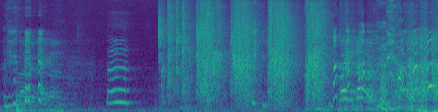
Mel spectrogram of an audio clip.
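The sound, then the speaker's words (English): An audience bursts into loud clapping mixed with laughter after a man's speech. The claps come in dense, uneven bursts that continue to the end. “So you all need to clap at the point when I break something over my knee.”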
